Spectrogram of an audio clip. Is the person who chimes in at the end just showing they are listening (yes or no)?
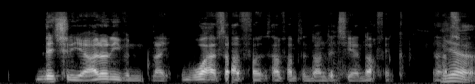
no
